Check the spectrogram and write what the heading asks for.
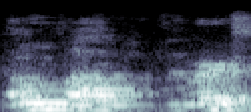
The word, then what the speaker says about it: OBAverse: Higher ed OBA Verse, like universe.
